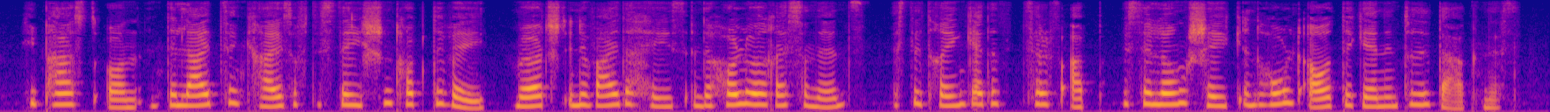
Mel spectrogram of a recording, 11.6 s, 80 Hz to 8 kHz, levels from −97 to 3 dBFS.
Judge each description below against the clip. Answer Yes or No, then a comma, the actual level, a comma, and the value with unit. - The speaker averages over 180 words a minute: Yes, average, 200 wpm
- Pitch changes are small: No, average, 3.0 semitones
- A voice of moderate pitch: No, very high, 270 Hz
